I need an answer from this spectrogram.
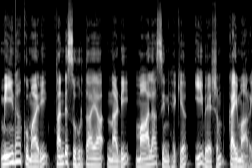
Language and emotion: Malayalam, neutral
